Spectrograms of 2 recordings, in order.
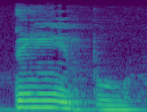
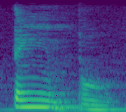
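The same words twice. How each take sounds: The two takes are said the same way.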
